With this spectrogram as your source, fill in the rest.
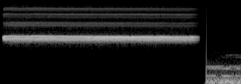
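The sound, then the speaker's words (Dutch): A referee's whistle sounds one long, shrill, steady blast for about two seconds, signalling the end of the first half of a football match, loud and unbroken, then cuts off abruptly into a low murmur of background noise. “Ja, en daar is het fluitsignaal, het einde van de eerste helft.”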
